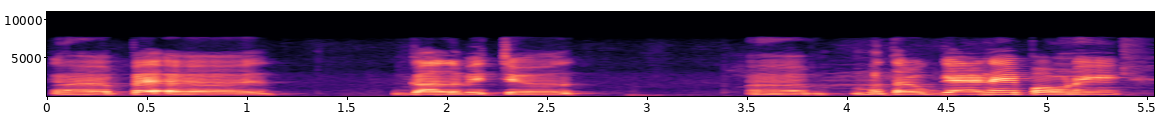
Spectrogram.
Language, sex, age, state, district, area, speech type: Punjabi, female, 30-45, Punjab, Hoshiarpur, rural, spontaneous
